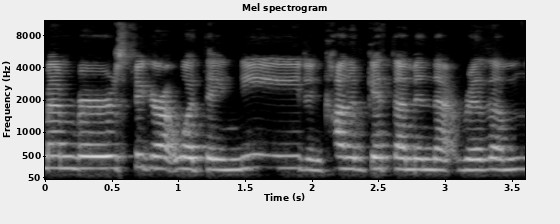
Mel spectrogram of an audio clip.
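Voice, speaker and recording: With a plain, everyday voice, a woman speaks at a moderate pace in a fairly high pitch. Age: 50s. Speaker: holistic health coach. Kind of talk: casual chat.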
